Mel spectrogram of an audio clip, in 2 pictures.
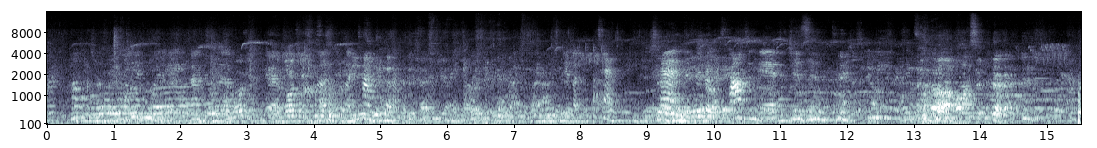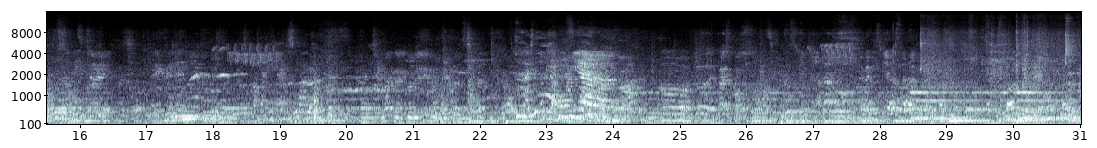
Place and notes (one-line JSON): {"title": "berlin, mengerzeile: vor kunsthalle - the country & me: in front of kunsthalle m3", "date": "2010-07-03 21:20:00", "description": "too hot summer evening, people sitting in the garden during the opening of lia vaz saleiro´s exhibition \"dawn\"\nthe city, the country & me: july 3, 2010", "latitude": "52.49", "longitude": "13.44", "altitude": "37", "timezone": "Europe/Berlin"}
